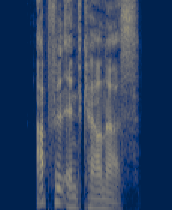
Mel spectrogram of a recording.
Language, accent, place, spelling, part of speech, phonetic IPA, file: German, Germany, Berlin, Apfelentkerners, noun, [ˈap͡fl̩ʔɛntˌkɛʁnɐs], De-Apfelentkerners.ogg
- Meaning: genitive of Apfelentkerner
